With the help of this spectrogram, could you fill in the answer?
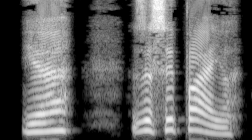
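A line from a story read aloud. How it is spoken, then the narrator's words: Sleepy mumble. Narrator (Russian): сонно бормочет иридианец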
